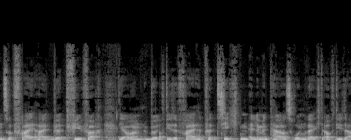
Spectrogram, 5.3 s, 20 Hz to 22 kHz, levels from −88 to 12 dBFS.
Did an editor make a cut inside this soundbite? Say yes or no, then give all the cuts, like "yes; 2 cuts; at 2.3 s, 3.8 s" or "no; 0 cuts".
yes; 3 cuts; at 1.8 s, 2.4 s, 3.7 s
